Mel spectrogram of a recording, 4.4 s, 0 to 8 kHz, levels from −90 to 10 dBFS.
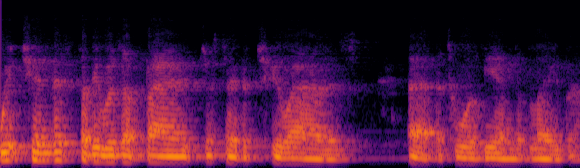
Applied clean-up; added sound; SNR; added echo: none; none; none; reverberation time 0.5 s.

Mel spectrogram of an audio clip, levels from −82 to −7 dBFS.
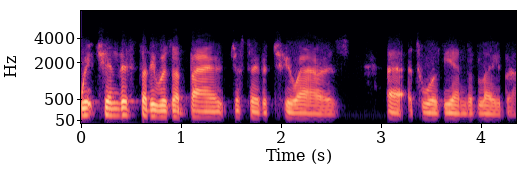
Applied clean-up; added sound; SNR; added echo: none; none; none; none.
